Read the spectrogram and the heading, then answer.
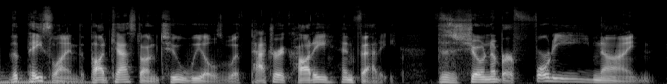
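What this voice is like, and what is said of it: Deep, congested baritone voice. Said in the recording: “You can tell I've got a cold... my voice sounds wonderful... an almost Hottie-like voice... one of those CBS baritones”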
